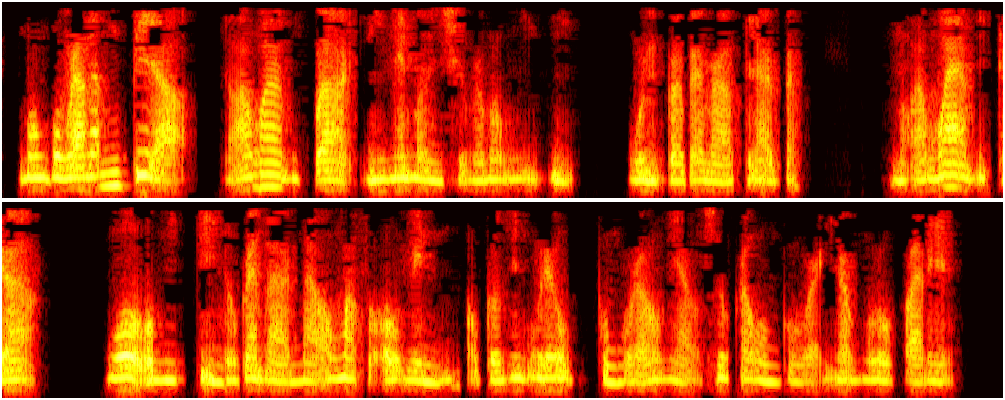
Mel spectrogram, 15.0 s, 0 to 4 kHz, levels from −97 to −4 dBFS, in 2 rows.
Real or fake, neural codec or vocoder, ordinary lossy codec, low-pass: fake; autoencoder, 44.1 kHz, a latent of 192 numbers a frame, MeloTTS; MP3, 16 kbps; 3.6 kHz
